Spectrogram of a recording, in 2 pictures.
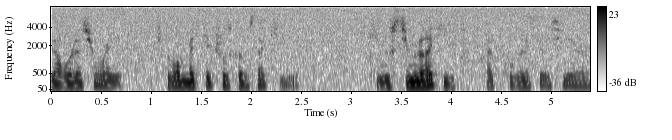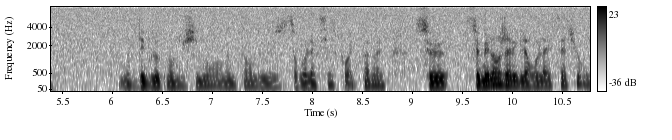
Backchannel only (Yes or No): Yes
